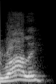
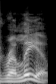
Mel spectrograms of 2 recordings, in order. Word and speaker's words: Raleigh: You mean Raleigh? Raleigh. Oh, okay. Close enough. That's how you say it? How you say it again? Raleigh. You for real? Yeah. But it's spelled R-A-L-E-I-G-H. Raleigh. That's Raleigh.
